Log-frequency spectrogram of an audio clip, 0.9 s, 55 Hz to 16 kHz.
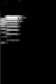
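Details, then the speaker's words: Fresenius Kabi Amika ambulatory enteral feeding pump (transnasal or percutaneous tubes): a single short, high electronic beep as the three-arrow prime button, bottom right, is pressed once, then pressed again and held to purge the tubing. Priming beep. "Purger la tubulure. Pour purger la tubulure, appuyez sur le bouton représentant 3 flèches successives situées en bas à droite. Appuyez une première fois, puis une seconde fois et maintenez pour purger."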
